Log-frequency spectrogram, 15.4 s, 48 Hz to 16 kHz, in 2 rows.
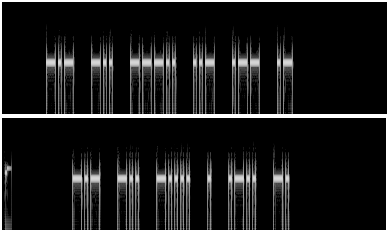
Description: Morse code, heard as a keyed tone, about 20 wpm, spaced as for 15 wpm, 700 Hz. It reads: KD8UWA KD6ELN
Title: 213 Lesson 34g - Number 8 - Call Signs 20wpm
